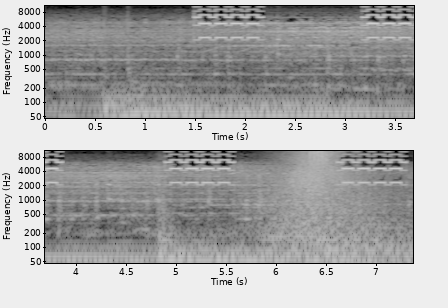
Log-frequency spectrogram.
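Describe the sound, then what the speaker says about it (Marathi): A telephone rings indoors in a Marathi TV serial scene, four evenly spaced electronic ring bursts over a quiet room, with a soft whoosh just before the last ring. "महालक्ष्मीचा फोन आहे ना?"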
